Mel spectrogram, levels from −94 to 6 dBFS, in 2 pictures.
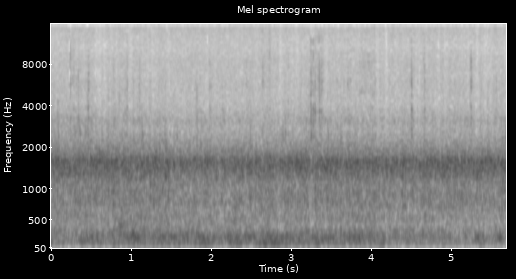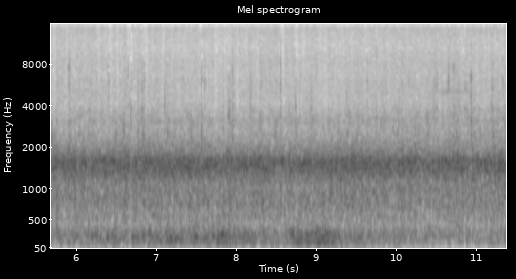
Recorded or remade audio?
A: recorded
